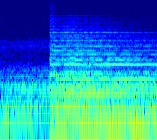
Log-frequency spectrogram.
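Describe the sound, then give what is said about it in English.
A single tinny bell strike rings out after a brief quiet moment, its thin metallic tone sustaining and shimmering steadily without fading much. “The sound of a tinny bell tolling fills the air.”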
